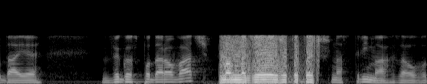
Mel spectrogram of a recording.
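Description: Telephone-band speech, band-limited below 4 kHz by its G.711 coding, turns harsh and gritty from 2.19 to 3.19 s. That second shows mu-law and A-law mixed up: samples encoded as mu-law are decoded as A-law, which scrambles levels, distorting peaks and lifting quiet passages into noise.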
